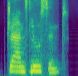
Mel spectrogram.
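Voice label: "translucent", Indian English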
